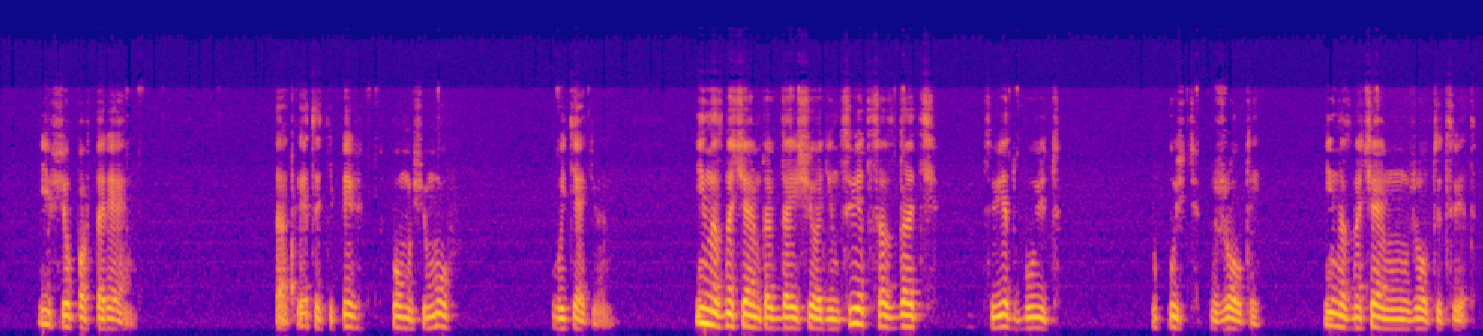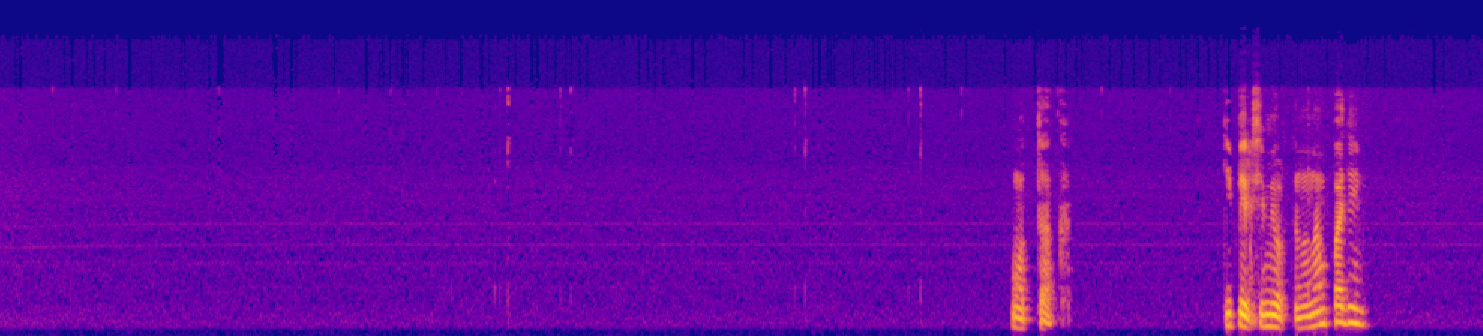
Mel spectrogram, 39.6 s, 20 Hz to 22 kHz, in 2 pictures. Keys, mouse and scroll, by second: 0.8 i, 2.3 middle click, 3.4-4.5 scroll down 1, 5.0 click, 6.4 click, 7.9 middle click, 10.7 click, 19.1 click, 20.3 scroll up 1, 20.6 middle click, 22.9 middle click, 26.6 middle click, 26.6 click, 28.0 click, 32.8 middle click, 34.2 scroll down 2, 34.6 middle click, 36.5 KP_7.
